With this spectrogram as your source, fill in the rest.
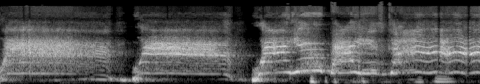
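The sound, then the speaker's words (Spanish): A voice imitates an angry baby's raspy, strained cry in a few loud, drawn-out wails with brief breaks, followed by choppier, growling vocal bursts. “Y si el bebé se enoja, está se enoja y empieza a hacer”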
